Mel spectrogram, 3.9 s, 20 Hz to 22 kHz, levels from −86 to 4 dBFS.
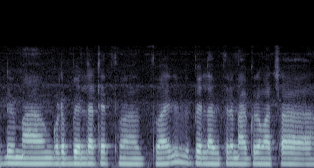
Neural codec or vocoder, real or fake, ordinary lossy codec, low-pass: none; real; none; 7.2 kHz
